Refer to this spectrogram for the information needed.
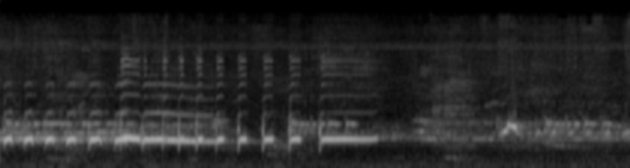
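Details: Bangkok-type zebra dove singing: a run of short, clear, mellow coos repeated about three times a second, each note with a quick upward flick, ending in a longer held tone and then quieter, softer cooing.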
